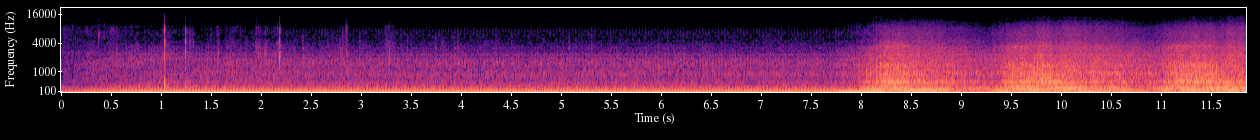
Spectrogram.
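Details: Donor diesel engine in a car bought for a Land Rover build, dealer-maintained, microphone near the exhaust: steady even low idle then several clean throttle blips rising and falling smoothly; healthy engine.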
